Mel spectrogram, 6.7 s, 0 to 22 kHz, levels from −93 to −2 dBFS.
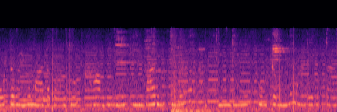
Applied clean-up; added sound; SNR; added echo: none; Cheering / Fireworks + Wind instrument, woodwind instrument; 5 dB; none.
